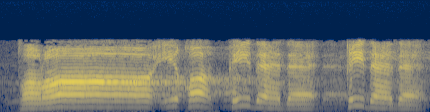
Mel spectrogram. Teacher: انتقل بخفة وبسهولة إلى القاف المكسورة لتجعلها مفخمة في الدرجة الخامسة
